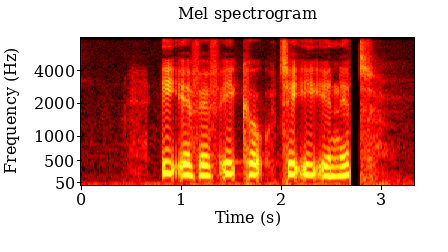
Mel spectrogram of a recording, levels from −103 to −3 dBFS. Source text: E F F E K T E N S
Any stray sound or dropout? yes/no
yes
